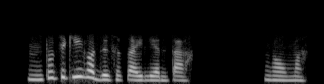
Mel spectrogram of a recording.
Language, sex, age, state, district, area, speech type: Nepali, female, 18-30, West Bengal, Kalimpong, rural, conversation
